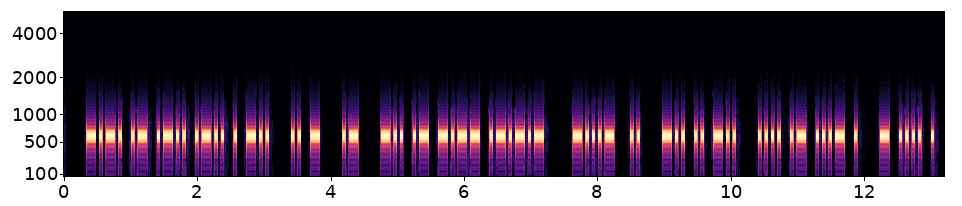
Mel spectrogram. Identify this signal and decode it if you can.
Morse code, heard as a keyed tone, about 25 wpm, 600 Hz. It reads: CALLED IT A DAY. <BT> I DID HAVE THE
